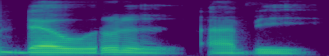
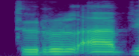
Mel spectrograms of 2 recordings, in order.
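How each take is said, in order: First: The first vowel is an au diphthong. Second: The first vowel is a plain u sound. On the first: The word means a role. The speaker calls it right. "itu kan harusnya daurul abi" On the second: The word means something different. The speaker calls it wrong. "antum tadi bilangnya dur ya dur"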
